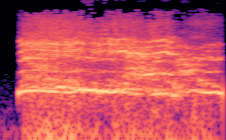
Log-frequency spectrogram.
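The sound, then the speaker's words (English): A karate fighter's loud, sustained scream, a single strained yell that bursts in abruptly and holds at a steady, fairly high pitch for about two seconds, alone with no talk. “Now, the screaming, this is to increase power, to try to frighten your opponent and give added strength to your techniques.”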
